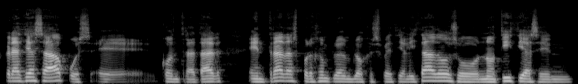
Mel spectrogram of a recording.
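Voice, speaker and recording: A man co-hosting a podcast, reading a sponsor spot and chatting with a guest in a relaxed way with many hesitations. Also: mid-range voice, moderate pace. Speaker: podcast co-host. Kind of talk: ad read and casual interview.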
